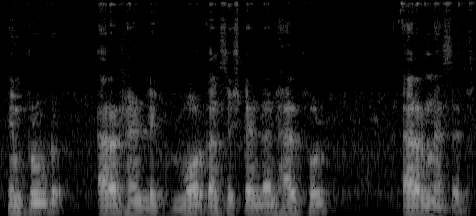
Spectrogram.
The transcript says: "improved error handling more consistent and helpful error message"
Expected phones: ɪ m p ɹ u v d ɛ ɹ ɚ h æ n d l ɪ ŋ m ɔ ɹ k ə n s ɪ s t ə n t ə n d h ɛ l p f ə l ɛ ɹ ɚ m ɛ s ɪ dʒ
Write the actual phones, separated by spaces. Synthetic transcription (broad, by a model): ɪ m p ɹ u v d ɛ ɹ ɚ h æ n d l ɪ ŋ m ɔ ɹ k ə n s ɪ s t ə n t ə n d h ɛ l p f ə l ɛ ɹ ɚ m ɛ s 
